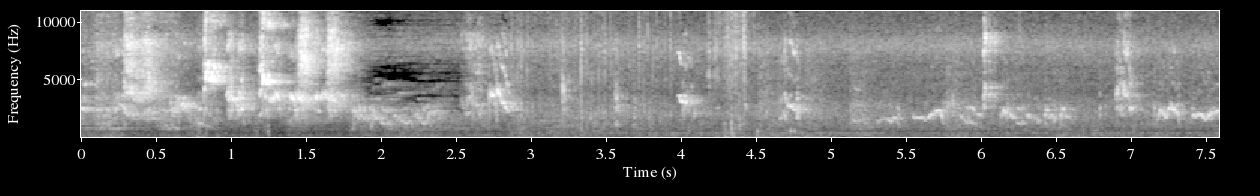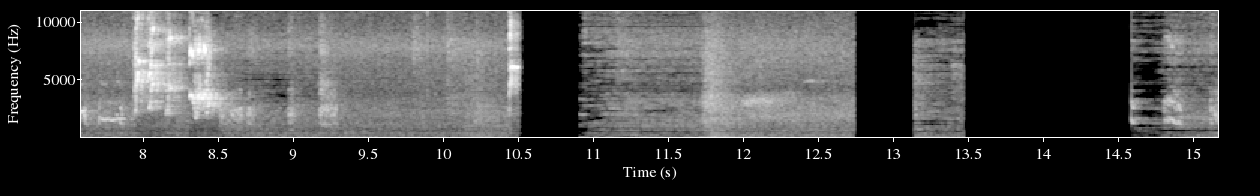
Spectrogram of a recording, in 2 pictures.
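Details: Budgerigars chatter in fast, scratchy warbles and chirps that tumble over one another, chirping that attracts other budgerigars.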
